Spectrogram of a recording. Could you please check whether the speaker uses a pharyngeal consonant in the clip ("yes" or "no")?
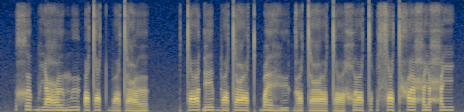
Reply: yes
